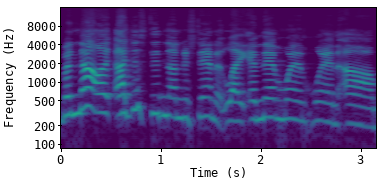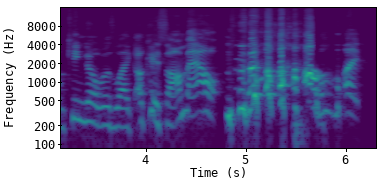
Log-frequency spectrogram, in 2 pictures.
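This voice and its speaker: A woman hosting a casual movie review chat, telling it in an animated, sarcastic way with plenty of swearing. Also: high voice, normal speed. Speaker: podcast host.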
